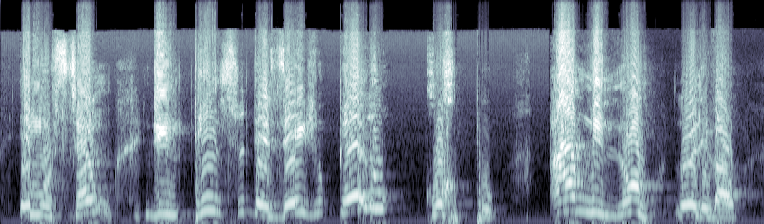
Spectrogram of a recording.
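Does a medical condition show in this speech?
Yes: cerebral palsy; no speech as child.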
